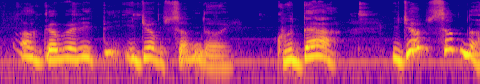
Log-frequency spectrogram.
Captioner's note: none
